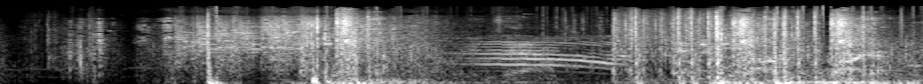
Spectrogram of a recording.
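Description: Rapid gunfire bursts out loudly.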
